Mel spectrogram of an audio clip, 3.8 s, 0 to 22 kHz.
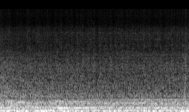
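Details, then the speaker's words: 1980 Ford LN700, 370 big block V8 four-barrel, after sitting a few years, hand throttle tried: steady even low drone, no knocks or misses; runs pretty good despite known bad exhaust leak. Normal running. "seems to run pretty good not too shabby"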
